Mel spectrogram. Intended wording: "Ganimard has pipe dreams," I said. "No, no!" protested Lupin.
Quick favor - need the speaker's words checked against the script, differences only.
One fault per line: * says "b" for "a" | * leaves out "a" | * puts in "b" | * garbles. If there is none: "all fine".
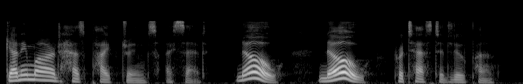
all fine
